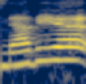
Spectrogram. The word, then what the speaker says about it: Navia: into an argument about how to pronounce this main City's name I think not it's Navia and no one's changing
